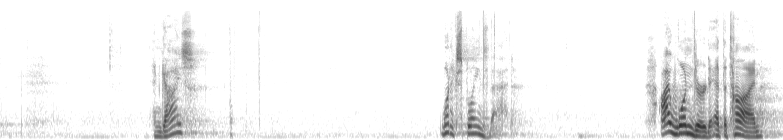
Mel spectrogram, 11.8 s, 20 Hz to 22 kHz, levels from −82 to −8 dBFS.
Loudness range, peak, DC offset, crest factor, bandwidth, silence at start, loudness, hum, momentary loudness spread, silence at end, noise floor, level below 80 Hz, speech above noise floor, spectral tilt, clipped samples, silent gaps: 11 LU; -14 dBFS; under 0.1%; 22 dB; 16 kHz; 2.3 s; -31 LUFS; none; 21 LU; 0.2 s; -71 dBFS; -84 dBFS; 41 dB; -5 dB/octave; under 0.1%; none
